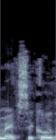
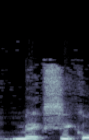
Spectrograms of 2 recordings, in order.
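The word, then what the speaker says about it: México: So, uh, so is it is it uh, pronounced like uh, Mexico or Mexico? oh my God, you have a good accent. so Mexico is English and Mexico is uh, like it's Spanish.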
